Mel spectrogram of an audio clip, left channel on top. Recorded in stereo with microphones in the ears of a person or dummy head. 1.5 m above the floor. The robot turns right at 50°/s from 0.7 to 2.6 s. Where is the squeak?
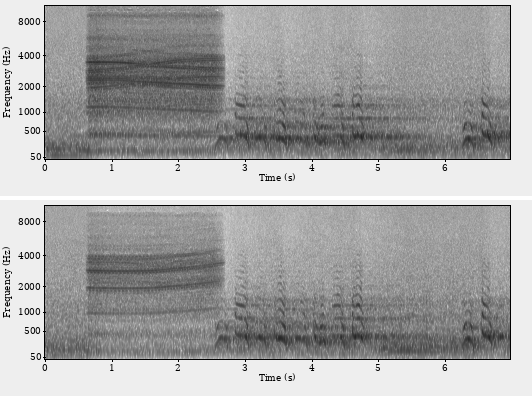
5° right (ahead or behind), 1.8 m; by 6.9 s 10° right (ahead or behind), 1.8 m.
